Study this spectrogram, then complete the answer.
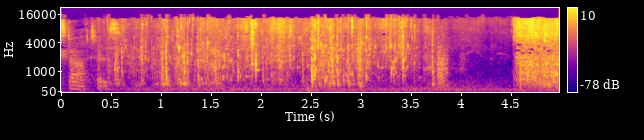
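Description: Water sloshes and splashes as a hand stirs it in a plastic pot.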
